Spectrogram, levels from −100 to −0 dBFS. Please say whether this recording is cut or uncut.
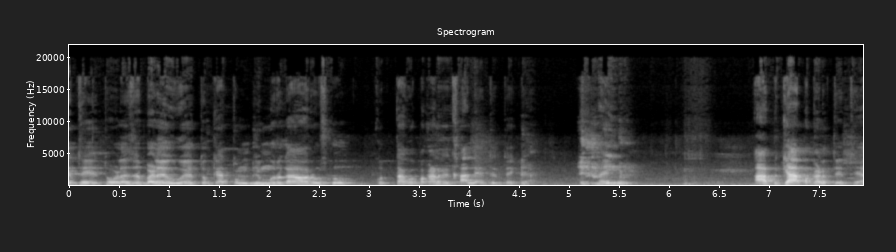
uncut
